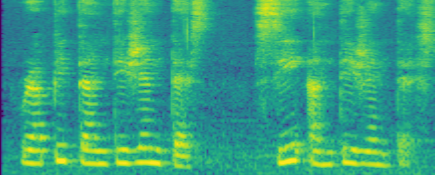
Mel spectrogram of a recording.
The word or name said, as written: rapid antigen test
